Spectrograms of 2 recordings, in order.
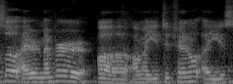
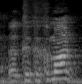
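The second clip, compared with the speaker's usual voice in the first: high, loud, panicked call; panting; 6 semitones higher, 5 dB louder than usual. Acted. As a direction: urge him on, out of breath. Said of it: "panted Cuphead".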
